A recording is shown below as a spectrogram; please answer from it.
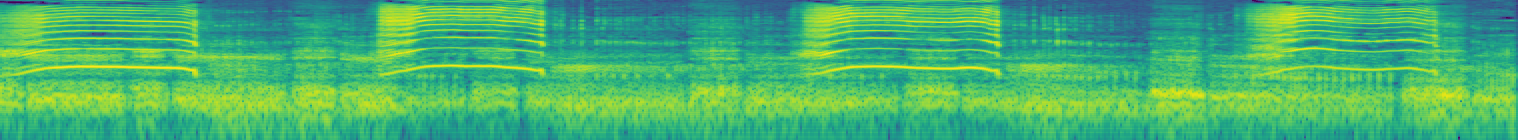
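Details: Koala repeatedly crying out in drawn-out, rasping wails roughly every two to three seconds, four calls in all, with a faint low rumble underneath between them.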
